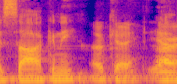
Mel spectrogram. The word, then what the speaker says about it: Saucony: marketing specialist with the brand that we all love to mispronounce, Saucony, or Saucony. Which one is it? It's actually Saucony.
